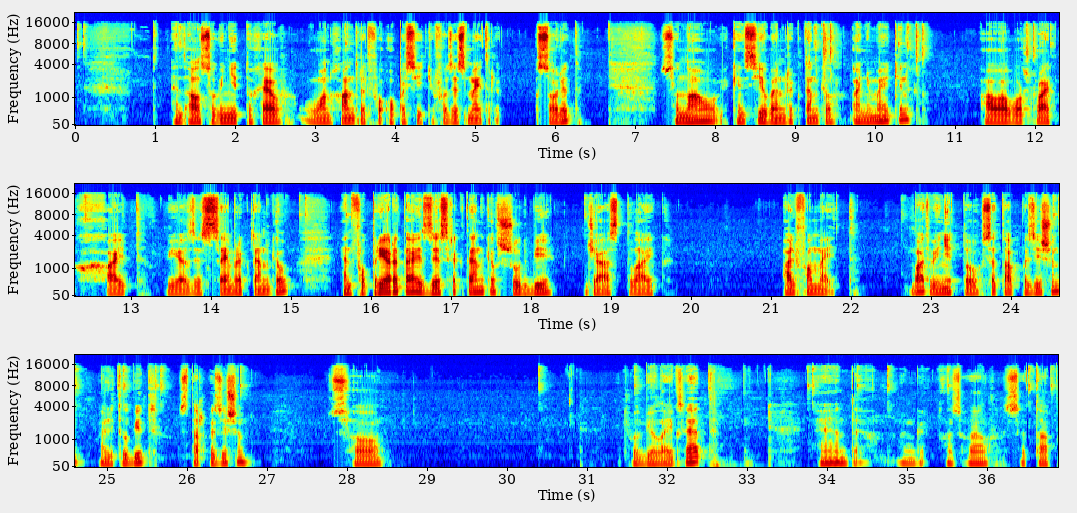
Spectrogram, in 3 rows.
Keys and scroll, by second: 4.8 t, 11.4 space, 23.1 p, 33.0 F9.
